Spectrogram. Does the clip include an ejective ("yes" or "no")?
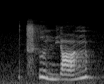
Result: no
